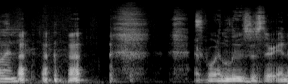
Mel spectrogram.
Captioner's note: chuckles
